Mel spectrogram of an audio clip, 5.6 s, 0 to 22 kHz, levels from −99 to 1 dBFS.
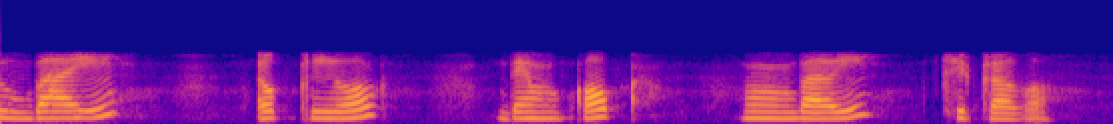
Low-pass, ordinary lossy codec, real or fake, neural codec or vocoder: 3.6 kHz; Opus, 16 kbps; fake; autoencoder, 44.1 kHz, a latent of 192 numbers a frame, MeloTTS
